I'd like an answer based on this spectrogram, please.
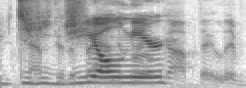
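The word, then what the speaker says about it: Mjölnir: That's right, with a squeaky me Mjolnir. Yep, that's how you pronounce it.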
